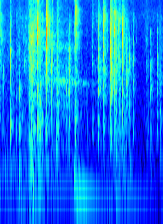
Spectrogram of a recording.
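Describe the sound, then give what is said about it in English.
A cheese crisp snack being crunched, a dense run of sharp, crackly bites and chews, fairly quiet and without talk. “I'm gonna have a cheese crisp.”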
